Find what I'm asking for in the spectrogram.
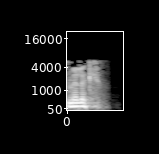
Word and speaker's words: Milik: Arcadius Milik.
